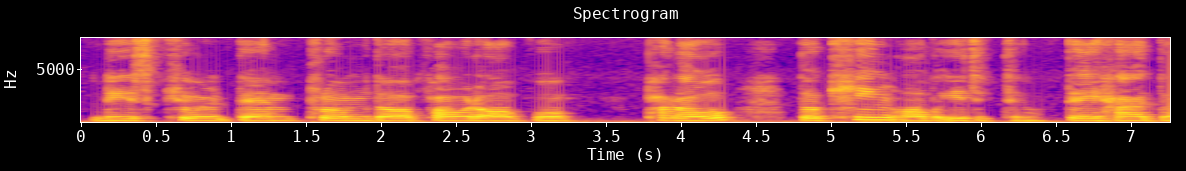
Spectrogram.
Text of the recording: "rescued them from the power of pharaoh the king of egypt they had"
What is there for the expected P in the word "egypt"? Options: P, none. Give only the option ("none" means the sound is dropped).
P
